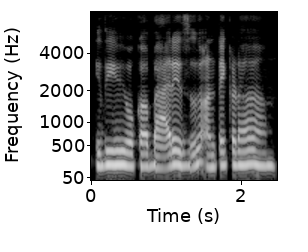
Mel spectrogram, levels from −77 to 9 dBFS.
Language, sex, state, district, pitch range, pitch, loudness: Telugu, female, Andhra Pradesh, Visakhapatnam, 185-205 Hz, 195 Hz, -12 LUFS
